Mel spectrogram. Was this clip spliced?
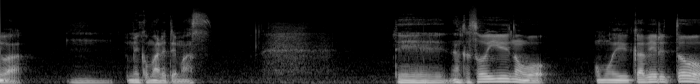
no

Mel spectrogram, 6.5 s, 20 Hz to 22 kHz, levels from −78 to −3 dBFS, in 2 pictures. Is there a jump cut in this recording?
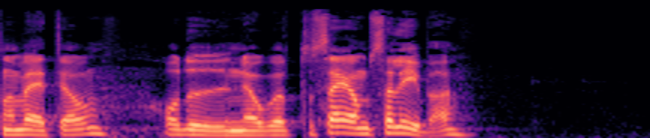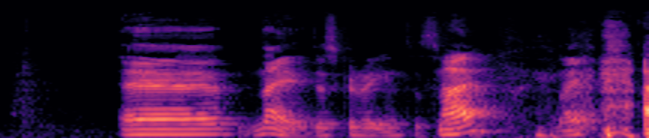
no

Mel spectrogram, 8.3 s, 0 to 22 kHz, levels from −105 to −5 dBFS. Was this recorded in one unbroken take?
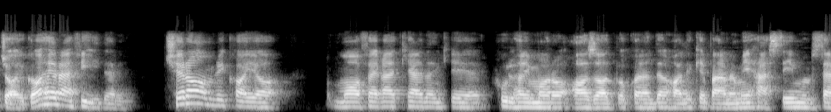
yes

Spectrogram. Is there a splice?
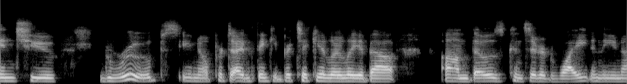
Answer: no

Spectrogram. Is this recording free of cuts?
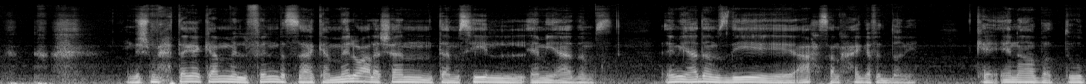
yes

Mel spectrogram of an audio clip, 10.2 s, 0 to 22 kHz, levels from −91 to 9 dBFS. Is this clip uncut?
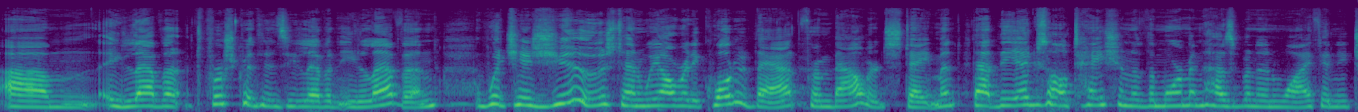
no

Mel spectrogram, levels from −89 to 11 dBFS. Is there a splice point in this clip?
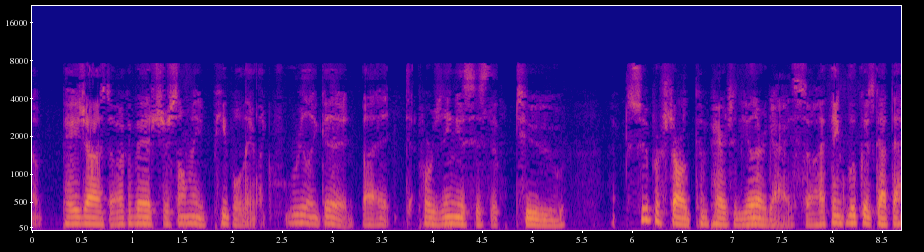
yes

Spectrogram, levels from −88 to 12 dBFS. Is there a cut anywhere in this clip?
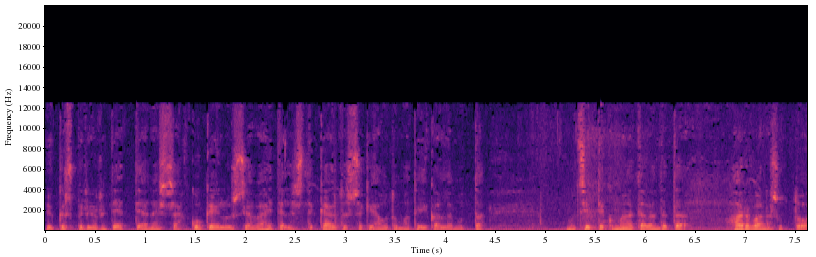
no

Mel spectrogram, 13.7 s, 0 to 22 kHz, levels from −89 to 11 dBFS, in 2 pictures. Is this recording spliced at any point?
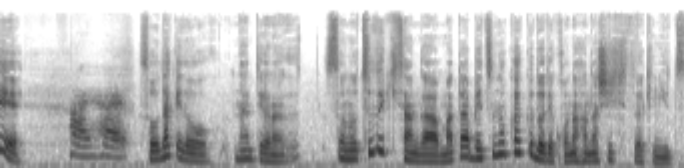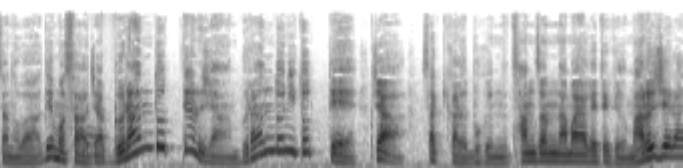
yes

